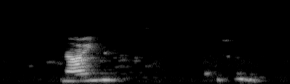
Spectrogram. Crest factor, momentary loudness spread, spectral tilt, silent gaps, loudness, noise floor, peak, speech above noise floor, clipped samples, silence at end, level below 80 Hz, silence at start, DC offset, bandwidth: 22 dB; 25 LU; -9 dB/octave; none; -23 LUFS; -69 dBFS; -4 dBFS; 46 dB; under 0.1%; 0.35 s; -76 dBFS; 0.6 s; under 0.1%; 3.9 kHz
